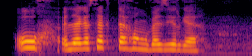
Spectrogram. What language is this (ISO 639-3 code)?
bak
